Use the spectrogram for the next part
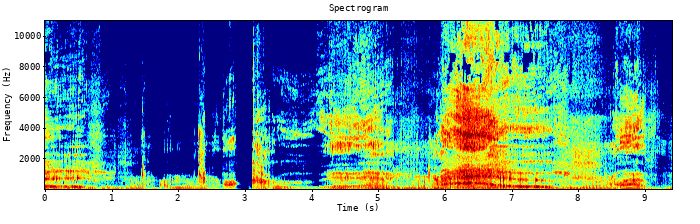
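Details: Lion giving rough, deep roars and growls, with a long drawn-out roar rising then falling near the end, interrupted by a brief silent gap.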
